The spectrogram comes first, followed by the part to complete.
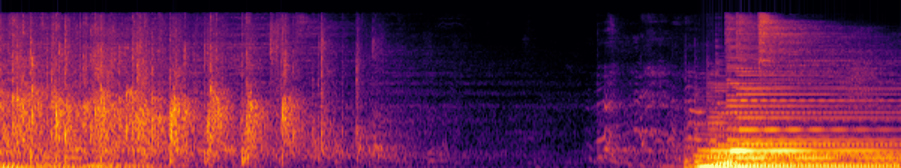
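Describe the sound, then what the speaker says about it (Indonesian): A studio audience claps in a brisk burst of applause with some chuckles, fading away to near silence before loud music starts up. "Boleh tepuk tangan dulu dong buat Sarah dan Aldi."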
